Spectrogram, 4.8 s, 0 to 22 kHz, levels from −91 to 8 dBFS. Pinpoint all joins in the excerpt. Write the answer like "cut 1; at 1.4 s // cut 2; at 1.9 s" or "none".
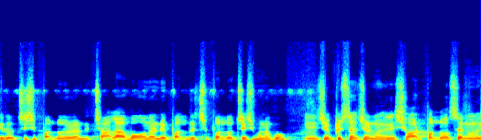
cut 1; at 3.1 s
